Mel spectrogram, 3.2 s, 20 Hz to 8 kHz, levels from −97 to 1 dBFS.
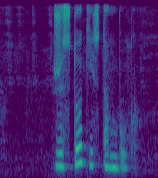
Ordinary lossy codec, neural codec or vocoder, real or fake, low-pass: none; vocoder, 22.05 kHz, 80 mel bands, WaveNeXt; fake; 7.2 kHz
